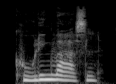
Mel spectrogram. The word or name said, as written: kulingvarsel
